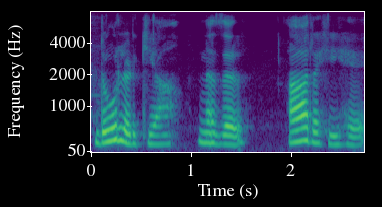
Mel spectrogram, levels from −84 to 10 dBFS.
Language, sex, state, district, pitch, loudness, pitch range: Hindi, female, Himachal Pradesh, Shimla, 210 Hz, -18 LUFS, 195-230 Hz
